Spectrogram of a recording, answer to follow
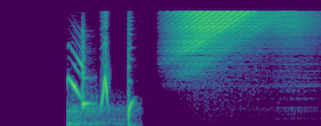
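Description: Animated news-outro sound effects: a quick cluster of bubbly, upward-gliding pops about half a second in, followed by a bright, high rising shimmer sweep that fades out near the end.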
